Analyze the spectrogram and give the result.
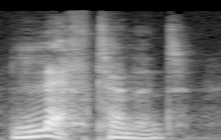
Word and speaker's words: lieutenant: It's a British affectation, a British military affectation, that the word lieutenant, or as you say, lieutenant, is pronounced lieutenant.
